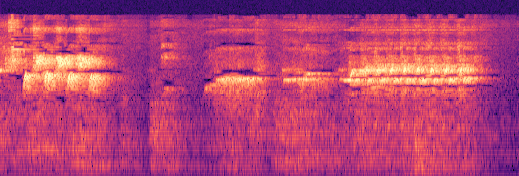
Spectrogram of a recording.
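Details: An excited male European goldfinch, ready to pair with a female canary, gives high twittering phrases and a drawn-out buzzy, slightly trilled note, pausing briefly between phrases.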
